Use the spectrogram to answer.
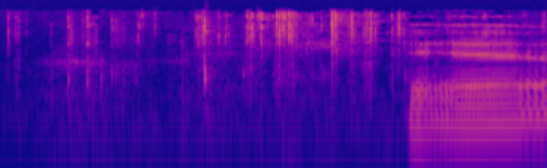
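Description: Trading card celebration packs being torn open, with a run of crinkly wrapper rips and rustles in quick, uneven bursts, followed by a steady sustained tone for the last second.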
